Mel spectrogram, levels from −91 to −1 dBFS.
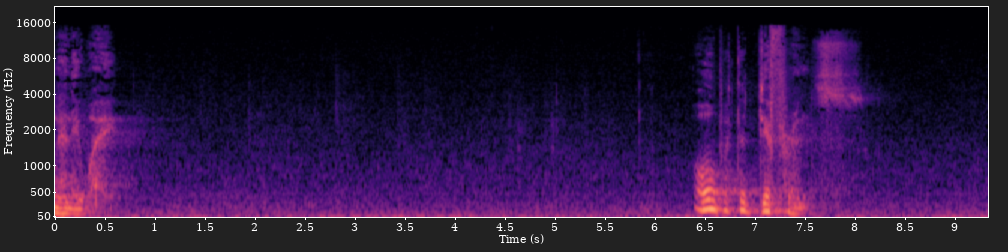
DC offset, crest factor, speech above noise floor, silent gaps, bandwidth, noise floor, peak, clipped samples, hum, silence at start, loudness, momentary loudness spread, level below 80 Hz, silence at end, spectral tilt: under 0.1%; 22 dB; 21 dB; none; 15.5 kHz; -51 dBFS; -12 dBFS; under 0.1%; 60 Hz at -60 dBFS; 0 s; -29 LUFS; 27 LU; -50 dBFS; 0 s; -6 dB/octave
